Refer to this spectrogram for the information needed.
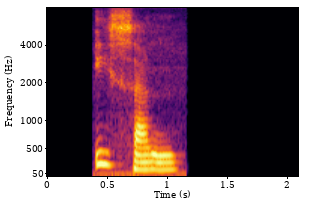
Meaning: third-person plural imperfect of είμαι (eímai): "they were"
- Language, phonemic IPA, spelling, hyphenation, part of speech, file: Greek, /ˈisan/, ήσαν, ή‧σαν, verb, El-ήσαν.ogg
